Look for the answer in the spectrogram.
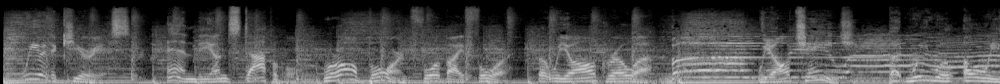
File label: Commerical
